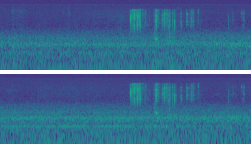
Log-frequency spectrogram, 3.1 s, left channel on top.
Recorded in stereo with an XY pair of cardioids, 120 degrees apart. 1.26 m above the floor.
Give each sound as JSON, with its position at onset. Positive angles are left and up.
{"t": 1.6, "sound": "chewing", "azimuth_deg": 0, "distance_m": 0.9}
